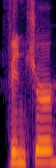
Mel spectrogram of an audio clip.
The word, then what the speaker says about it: Fincher: you pronounced his name sure Fincher yeah like a finch but then er um Fincher I don't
